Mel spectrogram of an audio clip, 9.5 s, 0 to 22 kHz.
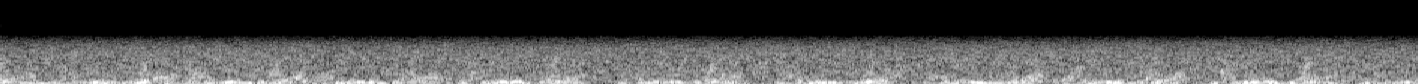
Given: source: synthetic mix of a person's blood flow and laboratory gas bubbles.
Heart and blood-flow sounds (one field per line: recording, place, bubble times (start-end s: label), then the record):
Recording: Doppler ultrasound of blood flow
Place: precordium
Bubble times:
3.58-3.83 s: bubbles
From the record:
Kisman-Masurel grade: 111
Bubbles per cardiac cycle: 1 to 2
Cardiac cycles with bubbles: 1 to 10%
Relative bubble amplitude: barely perceptible (0.100 to 0.250)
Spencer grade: 1 (occasional bubble signal discernible with the cardiac motion signal, with majority of cardiac periods free of bubbles)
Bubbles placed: anywhere in the cardiac cycle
